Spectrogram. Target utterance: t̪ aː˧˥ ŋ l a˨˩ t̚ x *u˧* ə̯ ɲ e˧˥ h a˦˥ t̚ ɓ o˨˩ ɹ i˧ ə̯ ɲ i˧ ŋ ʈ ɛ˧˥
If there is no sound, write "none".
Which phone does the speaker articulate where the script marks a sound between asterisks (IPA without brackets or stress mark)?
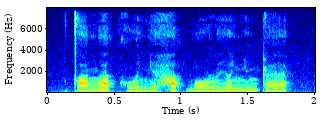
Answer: u˨˩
